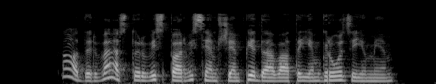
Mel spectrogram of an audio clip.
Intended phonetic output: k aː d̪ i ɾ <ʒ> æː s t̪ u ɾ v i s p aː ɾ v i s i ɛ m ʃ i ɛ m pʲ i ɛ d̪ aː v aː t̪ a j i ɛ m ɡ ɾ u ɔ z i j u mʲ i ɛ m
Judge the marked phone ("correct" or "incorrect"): incorrect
